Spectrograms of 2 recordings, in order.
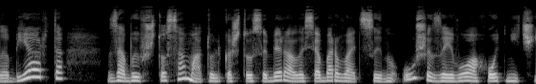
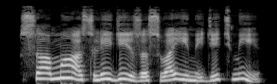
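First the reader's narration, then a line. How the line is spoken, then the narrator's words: Shouting. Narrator (Russian): кричал Ульмат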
